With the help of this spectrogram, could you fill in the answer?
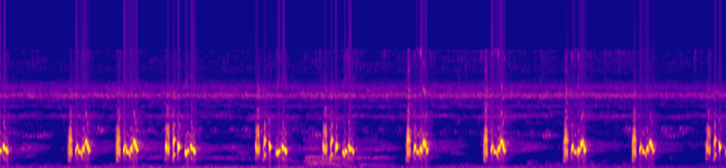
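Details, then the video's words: Repeated lure calls of a sooty-headed bulbul used to attract wild birds for trapping: quick two- or three-note bubbly chirps, roughly one phrase per second, steady and loud, with a brief lower sound near four seconds. "BURUNG KUTILANG gacor dengan suara panggilan pikat kutilang / panggilan burung kutilang pikat"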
